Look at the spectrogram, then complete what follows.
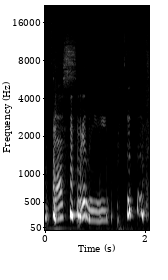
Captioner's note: laughs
